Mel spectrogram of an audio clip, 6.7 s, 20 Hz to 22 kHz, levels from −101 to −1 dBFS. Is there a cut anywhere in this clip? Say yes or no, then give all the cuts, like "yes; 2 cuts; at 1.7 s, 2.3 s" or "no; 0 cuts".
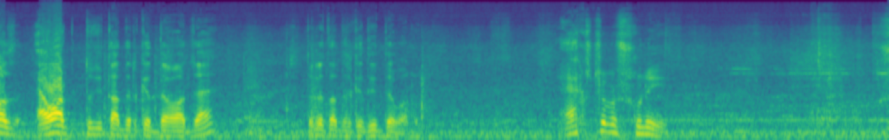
no; 0 cuts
